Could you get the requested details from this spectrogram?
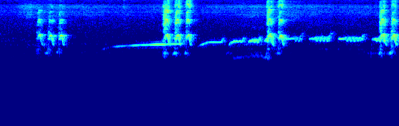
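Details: Eurasian curlew song played back, a hopeful, bubbling sound that ascends: long, clear whistles that slide upward and rise in steps. Short, quick three-note bursts recur throughout, over soft background hiss.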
